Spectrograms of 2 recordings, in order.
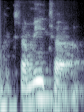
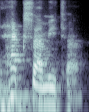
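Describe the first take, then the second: First: The stress falls later in the word. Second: The stress is on the first part, hexa. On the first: "some people say" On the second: "It's the way I want to pronounce it, just to make it sure about hexa"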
